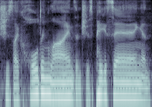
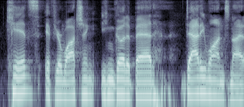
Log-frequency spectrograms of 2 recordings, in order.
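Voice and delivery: usual speaking voice

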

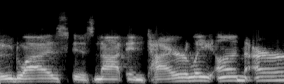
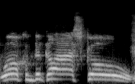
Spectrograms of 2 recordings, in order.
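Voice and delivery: higher, slower, called-out greeting; mock yell; 10 semitones higher, slower than usual. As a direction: bellow it across the street at the tourists. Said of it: "he just yells out".

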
